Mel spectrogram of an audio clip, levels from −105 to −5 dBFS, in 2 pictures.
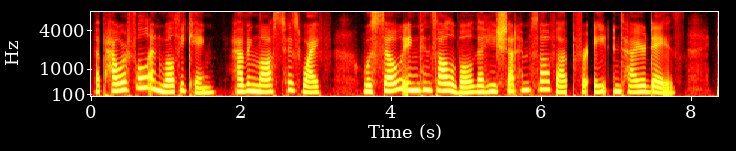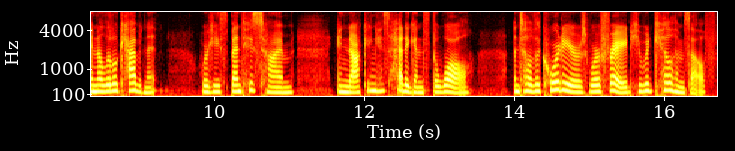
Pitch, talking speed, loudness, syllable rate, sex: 220 Hz, 165 wpm, -17 LUFS, 5.0 syllables/s, female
